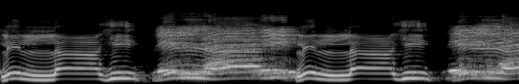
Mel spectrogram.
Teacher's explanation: للہ میں اللہ پاک کے نام سے پہلے زیر آ رہی ہے، اس وجہ سے یہ باریک ہو جائے گا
